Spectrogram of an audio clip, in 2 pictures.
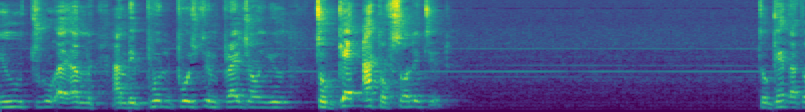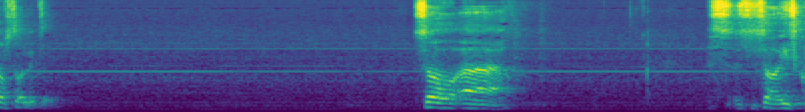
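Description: A man speaks close to a microphone, calmly and in bursts with long pauses.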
